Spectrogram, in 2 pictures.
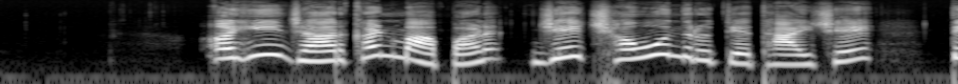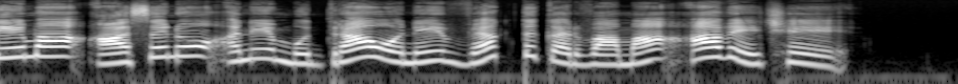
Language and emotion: Gujarati, neutral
